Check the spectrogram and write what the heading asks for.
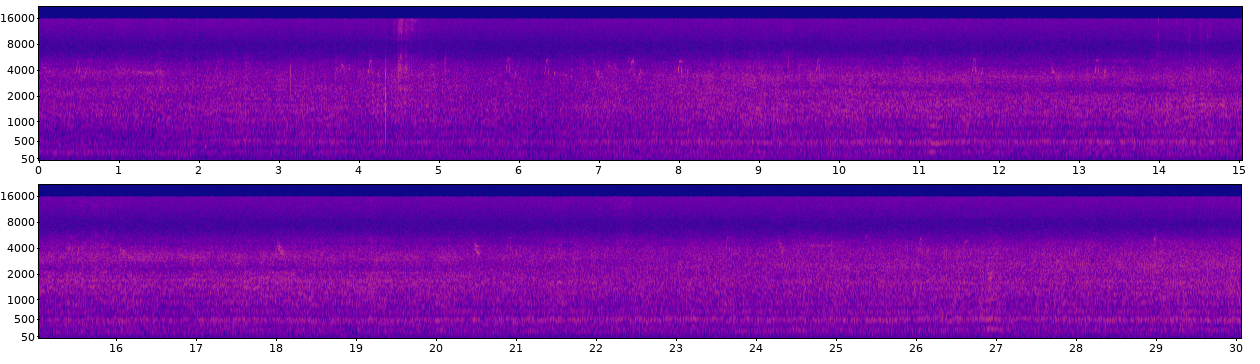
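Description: Honey bees buzzing at a wooden hive entrance: a steady, continuous hum of many wings. It grows a little louder after about seven seconds.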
